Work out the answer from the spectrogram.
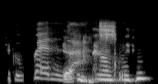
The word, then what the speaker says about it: kupenda: Kupenda. Oh, this is. I always think of this as your word, Sister Valerie. Kupenda. Yeah. At least you pronounce it well. Yeah, it's kupenda.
